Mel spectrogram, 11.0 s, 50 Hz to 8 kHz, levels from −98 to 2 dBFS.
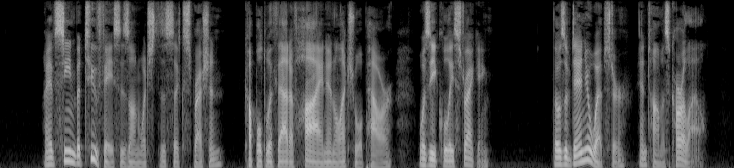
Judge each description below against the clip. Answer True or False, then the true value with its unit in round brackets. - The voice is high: False (90 Hz)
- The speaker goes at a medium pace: True (150 wpm)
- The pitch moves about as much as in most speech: False (7.0 semitones)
